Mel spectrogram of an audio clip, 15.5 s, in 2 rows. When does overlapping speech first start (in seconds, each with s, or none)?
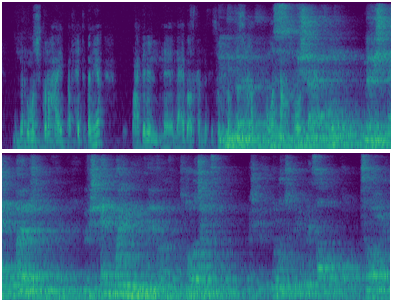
4.3 s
